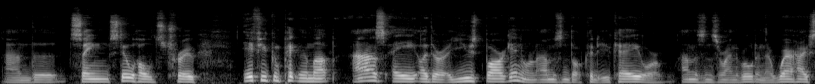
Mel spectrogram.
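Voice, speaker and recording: A man's voice: medium pitch, darkish tone. Casual British man reviewing tech. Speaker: product review vlogger.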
